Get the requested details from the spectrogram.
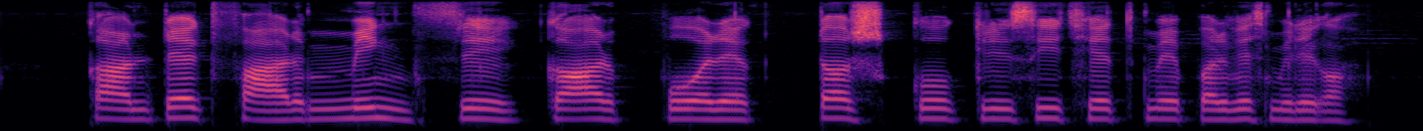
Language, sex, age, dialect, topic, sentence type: Hindi, female, 18-24, Marwari Dhudhari, agriculture, statement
